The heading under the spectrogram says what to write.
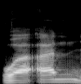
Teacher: Eh waan jangan panjang, jangan dengung. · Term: izhar halqi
